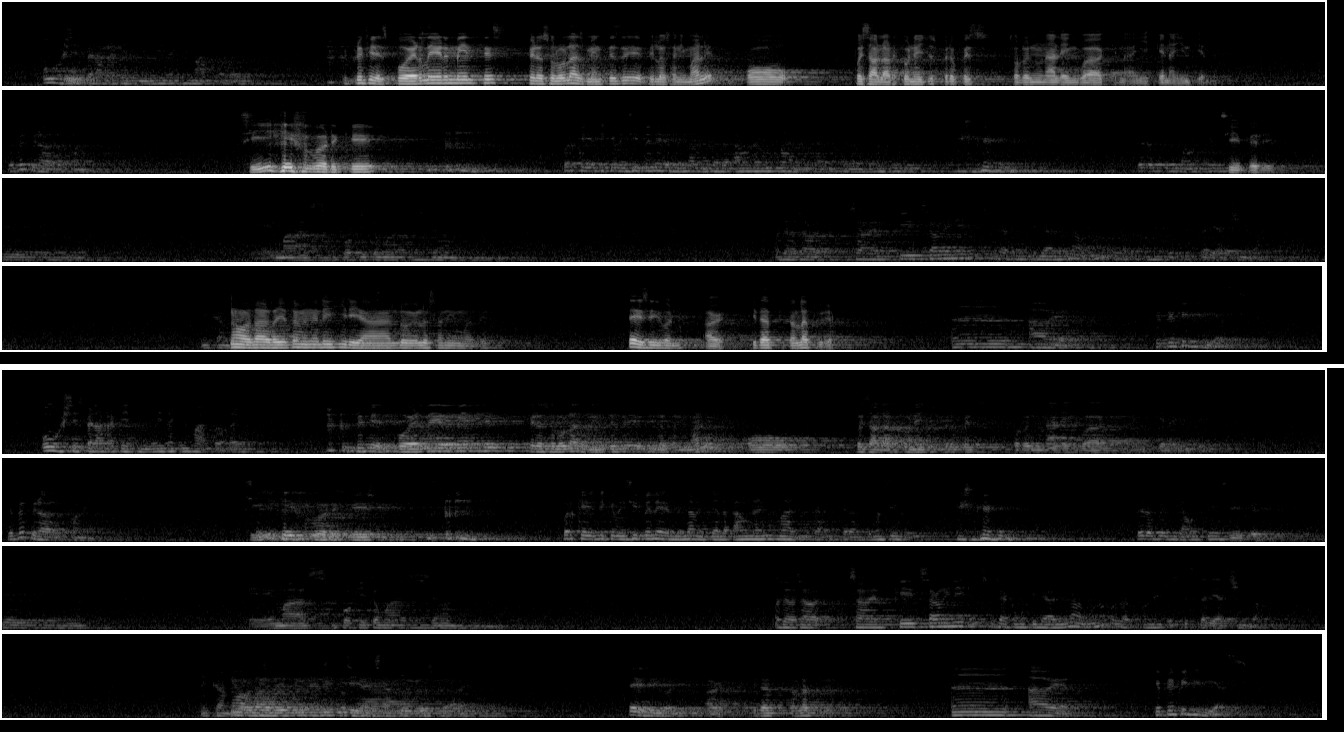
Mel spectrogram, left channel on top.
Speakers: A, on the right (about 50°); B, on the left (about 70°).
A: Ush,
B: Ush.
A: espera, repetime esa que me mató, re duro. <clears throat>
B: ¿Qué prefieres? ¿Poder leer mentes, pero solo las mentes de, de los animales? ¿O pues hablar con ellos, pero pues solo en una lengua que nadie, que nadie entienda?
A: Yo prefiero hablar con ellos. Sí,
B: Sí, <laughs>
A: sí,
B: porque...
A: sí. <clears throat> Porque de qué me sirve leerle la mente a, la- a un animal, o sea, literalmente no sirve. <laughs> Pero pues digamos que,
B: Sí, pues sí.
A: que eh, más, un poquito más, em, o sea, sa- saber qué saben ellos, o sea, como que le hablen a uno, hablar con ellos, pues estaría chimba. En cambio,
B: No,
A: pues
B: la verdad yo también
A: pens-
B: elegiría
A: los pensamientos
B: lo de los
A: suave.
B: animales. Sí, sí, bueno. A ver, tira, tira la tuya.
A: Ah, a ver, ¿qué preferirías?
